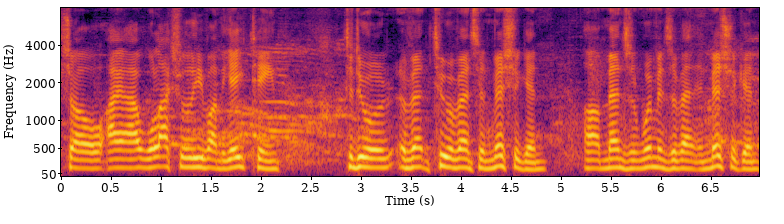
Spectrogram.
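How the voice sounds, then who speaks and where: A man speaks at a fairly quick pace with a fairly high pitch. Audible room echo and crowd noise fill the background. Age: 60s. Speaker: pool referee. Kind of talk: casual interview. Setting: pool hall. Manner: animated storytelling.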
